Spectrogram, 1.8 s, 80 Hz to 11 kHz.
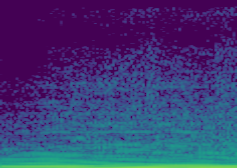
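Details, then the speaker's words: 12V air compressor in a 4x4 winch bay, plumbed to a shared tank with a backup compressor: the motor hums steadily and picks up slightly, but there is no pumping rhythm or air delivery. Owner suspects a known failure, unconfirmed. "it goes but no air so that's why um yeah after what Jesse told me I'm assuming that that's what happened"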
